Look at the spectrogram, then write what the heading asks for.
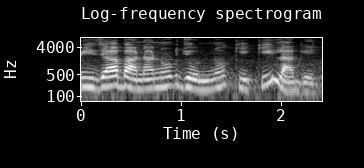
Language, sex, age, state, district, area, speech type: Bengali, female, 60+, West Bengal, Kolkata, urban, read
